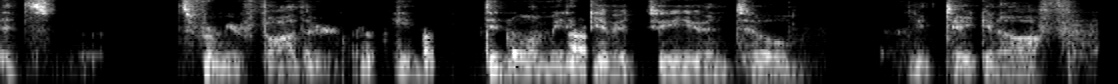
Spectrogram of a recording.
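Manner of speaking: quiet, soft whisper. Voicing a character leaning down to tell her a secret: quiet whisper. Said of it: "tries to quietly whisper to her".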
